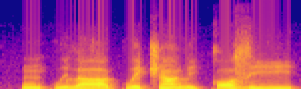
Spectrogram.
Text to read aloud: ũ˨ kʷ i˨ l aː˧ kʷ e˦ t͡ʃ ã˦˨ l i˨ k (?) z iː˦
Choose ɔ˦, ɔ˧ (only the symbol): ɔ˦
